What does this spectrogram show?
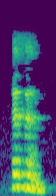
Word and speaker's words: listen: Listen, the word is listen. The T is flat here. T sound pronounce नहीं करेंगे. Listen.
